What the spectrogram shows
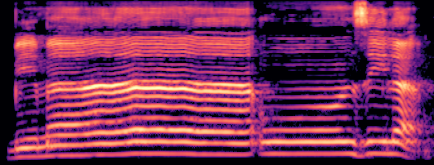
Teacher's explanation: آمنوا بما انزل، بما انزل، بما میں میم کے ساتھ الف مدہ، الف مدہ کے اوپر مد منفصل ہے، کم سے کم دو الف انداز میں کھینچیں گے. حمزہ کو نون کے سامنے لانا ہے، نون کے اوپر تشدید زور دیں گے.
